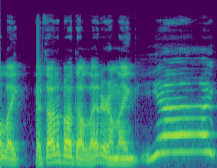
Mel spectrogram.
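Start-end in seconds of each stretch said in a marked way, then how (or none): 1.8-2.7 very high, hesitant squeak; imitating a reluctant, high-voiced yes; sheepish admission. Admitting an interest in stand-up to a friend, high and sheepish.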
